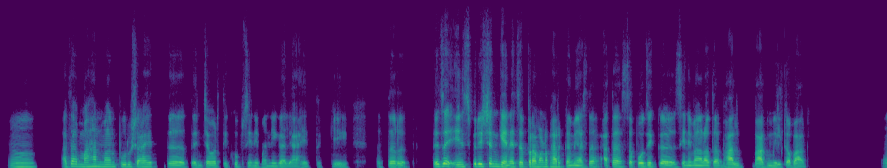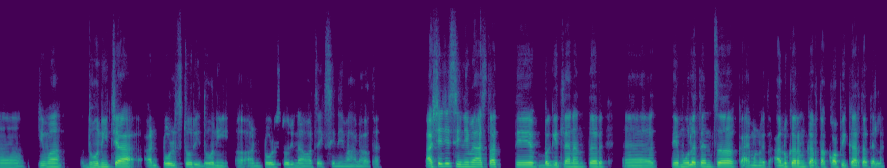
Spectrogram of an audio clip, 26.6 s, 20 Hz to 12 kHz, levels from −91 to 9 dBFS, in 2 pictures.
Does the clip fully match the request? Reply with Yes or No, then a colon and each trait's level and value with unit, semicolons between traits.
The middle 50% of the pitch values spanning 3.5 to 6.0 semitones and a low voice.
Yes: average, 4.2 semitones; low, 130 Hz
